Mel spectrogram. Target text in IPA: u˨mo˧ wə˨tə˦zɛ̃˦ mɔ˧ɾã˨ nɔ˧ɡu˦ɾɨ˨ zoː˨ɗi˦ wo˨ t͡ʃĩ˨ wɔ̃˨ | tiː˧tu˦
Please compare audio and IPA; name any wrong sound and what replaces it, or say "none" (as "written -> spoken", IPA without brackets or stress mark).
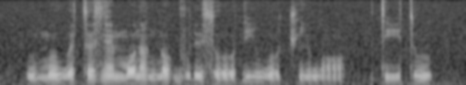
none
